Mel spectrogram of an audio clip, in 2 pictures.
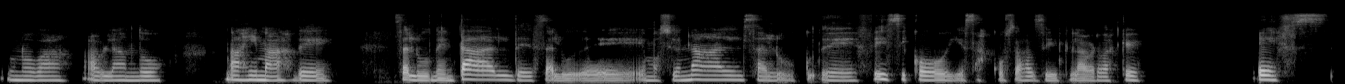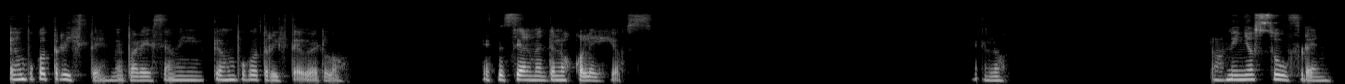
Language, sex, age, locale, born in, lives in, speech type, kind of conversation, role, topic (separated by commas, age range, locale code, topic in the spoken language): Spanish, female, 30-34, es-VE, Venezuela, United States, conversation, unstructured, none, ¿Crees que hoy en día se exagera la ansiedad?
